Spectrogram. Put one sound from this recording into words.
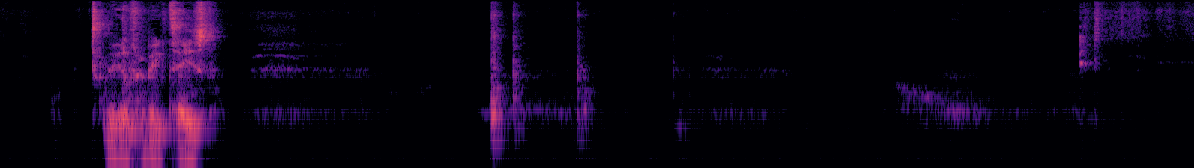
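Beer pours from a can into a glass with a fizzing hiss.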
